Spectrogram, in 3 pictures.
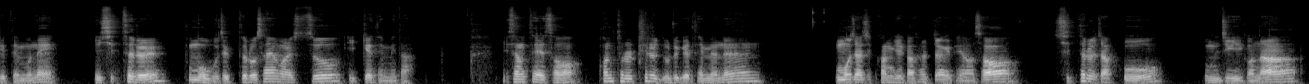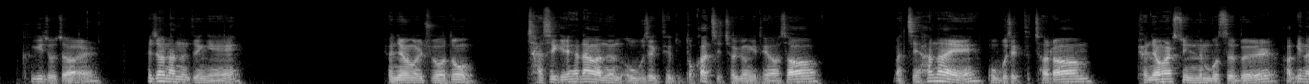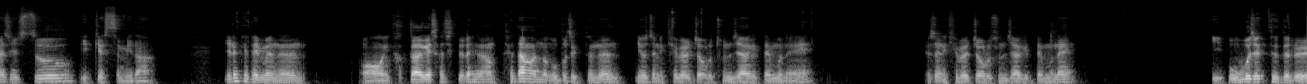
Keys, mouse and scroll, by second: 3.6 shift+click, 4.2 shift+click, 6.0 ctrl+middle click, 6.4 ctrl+p, 9.4-10.2 middle drag, 10.2 click, 10.3-11.0 middle drag, 11.0 g, 12.4 ctrl+z, 12.4-12.8 scroll down 1, 12.8 s, 13.7-18.1 middle drag, 14.7 ctrl+z, 15.1 r, 17.0 ctrl+z, 18.4-28.0 middle drag, 28.0 click, 28.0 s, 28.3 Tab, 28.6-29.1 scroll up 1, 29.1-34.0 drag, 31.1 alt+z, 34.8 alt+middle click, 35.2 alt+click, 35.5-38.3 middle drag, 35.7 s, 38.5 r.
